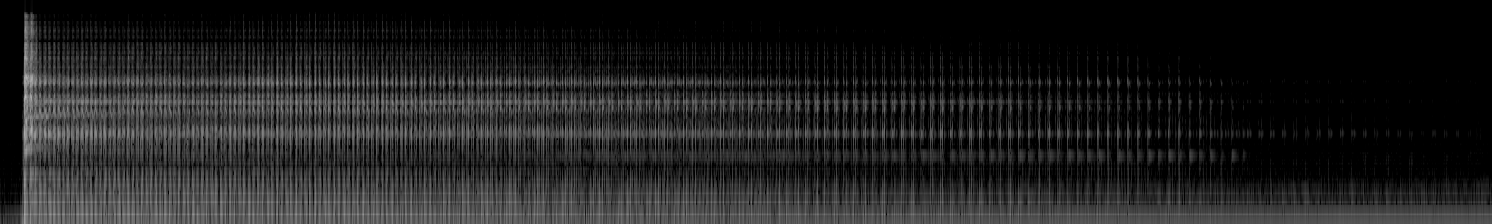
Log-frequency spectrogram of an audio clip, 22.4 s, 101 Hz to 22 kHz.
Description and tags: spoon bowl1
A spoon set in a bowl, vibrating/oscillating back and forth because of the shape of the spoon. Recorded with a Cold Gold contact mic into a Zoom H4.
home, contact, metallic, abstract, spoon, bowl, vibrate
